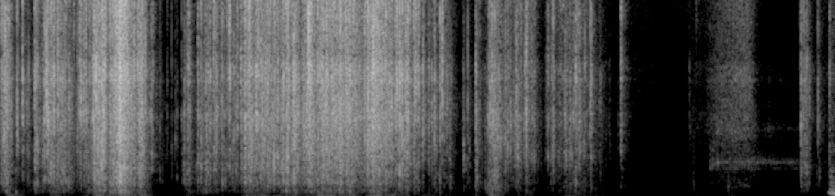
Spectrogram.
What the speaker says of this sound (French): elle arrive en emballage comme ça. Du coup je vais l'ouvrir.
